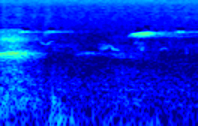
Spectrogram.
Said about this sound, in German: U-Bahn, Bus und Shuttlebus hört man jetzt nur noch die Stille. Unterbrochen lediglich von Grillenzirpen und Vogelzwitschern.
